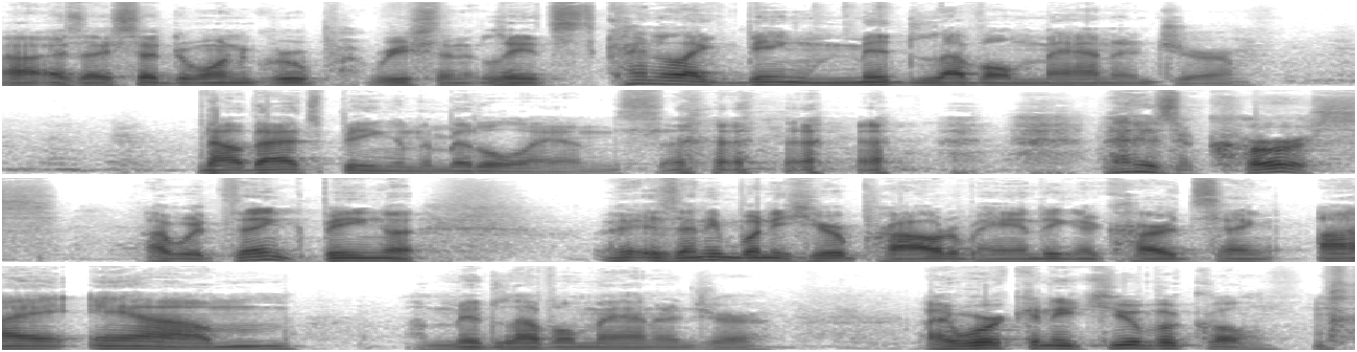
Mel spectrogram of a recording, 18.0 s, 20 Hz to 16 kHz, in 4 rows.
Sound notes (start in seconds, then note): 6.7 chuckles; 17.8 chuckles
